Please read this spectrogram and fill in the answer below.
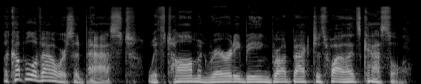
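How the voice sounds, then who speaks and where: A man reading an action story aloud as a scripted narration in an animated way. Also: mid-range voice, brisk.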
